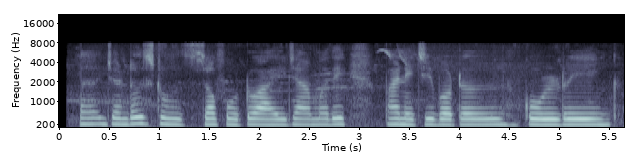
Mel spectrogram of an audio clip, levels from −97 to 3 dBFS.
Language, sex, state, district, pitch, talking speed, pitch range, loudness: Marathi, female, Maharashtra, Aurangabad, 195 Hz, 115 wpm, 190-205 Hz, -26 LUFS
